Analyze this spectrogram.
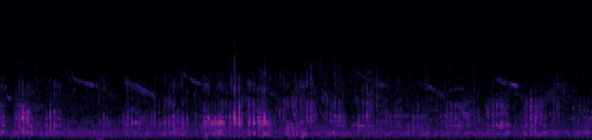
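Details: A dense, continuous din of harsh, grating calls from many northern gannets at a breeding colony on Bempton Cliffs, the overlapping rasping notes forming a steady chorus with no pauses.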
